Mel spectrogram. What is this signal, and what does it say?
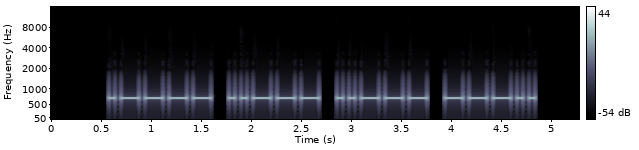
Morse code, heard as a keyed tone, about 20 wpm, 700 Hz. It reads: 1228
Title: Numbers - Contest Style - 4-Digit 20wpm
